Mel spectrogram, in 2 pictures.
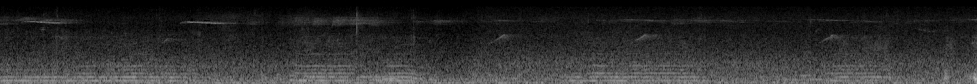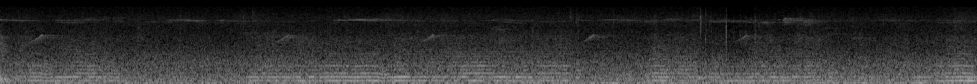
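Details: Wild honeybees foraging over a wildflower meadow in Scotland; steady droning hum with layered buzzing tones that swell and fade as bees pass, short chirps of birds high above, constant soft background.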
